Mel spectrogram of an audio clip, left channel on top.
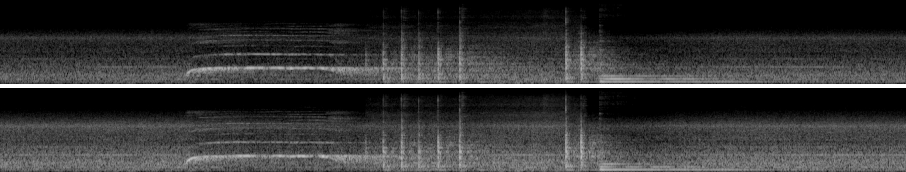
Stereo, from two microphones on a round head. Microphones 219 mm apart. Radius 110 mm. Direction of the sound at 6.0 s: Centre (ahead or behind).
